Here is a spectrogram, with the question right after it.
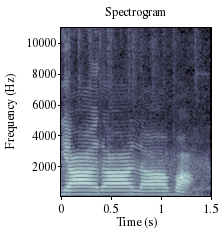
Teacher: इनका उच्चारण करते समय मुख से वायु जीभ के दोनों पार्श्वों से बाहर होती है, मतलब अगल बगल से बाहर निकलती है, जैसे या, रा, ला, वा। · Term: अंतस्थ व्यंजन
